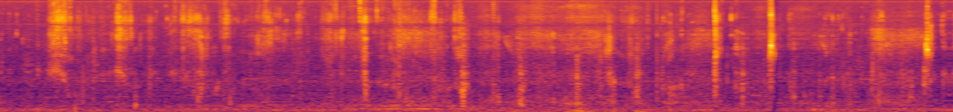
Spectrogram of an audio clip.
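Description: A person biting into and chewing crispy fried mushroom coated in salt and chili, with many short, sharp crunches.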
